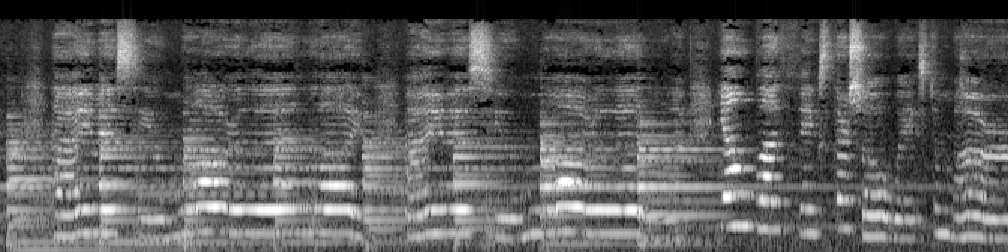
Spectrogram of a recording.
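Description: A young girl singing with long held notes, accompanying herself on a Casio electronic keyboard playing sustained chords.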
